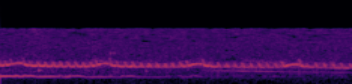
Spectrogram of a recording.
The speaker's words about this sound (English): Wild noise. Wow. A bearded seal. Of course it's a seal. Why would it not be a seal?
